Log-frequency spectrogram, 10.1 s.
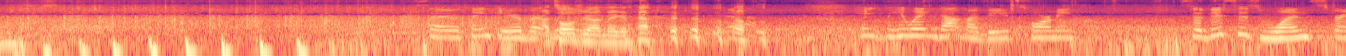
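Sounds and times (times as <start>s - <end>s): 
audience applause: 0.0s - 4.8s
speech: 3.2s - 8.2s, 8.9s - 10.0s
laughter: 4.5s - 5.9s.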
